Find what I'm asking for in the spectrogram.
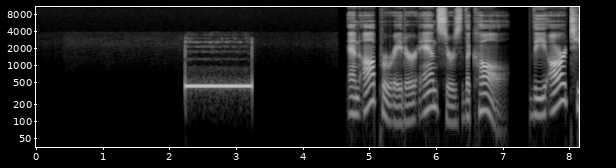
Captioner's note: phone ring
